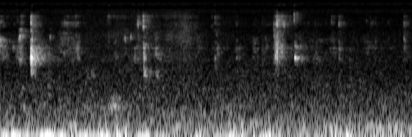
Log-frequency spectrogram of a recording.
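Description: Faint eating sounds of people chewing fried chicken: a few short, irregular crisp crackles and mouth noises over a low steady hum.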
